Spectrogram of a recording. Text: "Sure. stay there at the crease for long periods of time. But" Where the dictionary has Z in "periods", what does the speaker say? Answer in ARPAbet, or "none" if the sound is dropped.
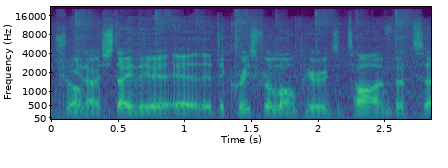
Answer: Z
